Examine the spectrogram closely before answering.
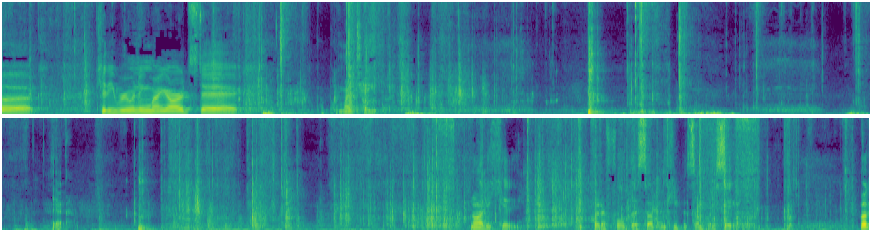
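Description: Paper rustles and crinkles as sheets are handled and shuffled.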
